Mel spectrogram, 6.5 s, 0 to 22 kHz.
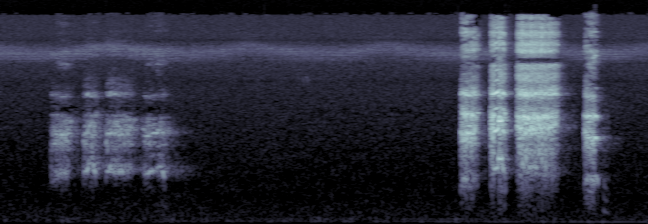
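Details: White-legged F1 junglefowl from Aceh gives a four-syllable crow lasting about a second, hoarse and evenly banded. After a pause come four loud, harsh broadband bursts.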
